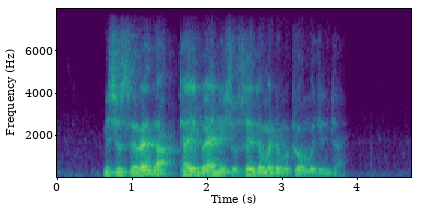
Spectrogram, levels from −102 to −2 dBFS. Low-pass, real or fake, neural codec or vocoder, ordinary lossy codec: 7.2 kHz; real; none; Opus, 16 kbps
